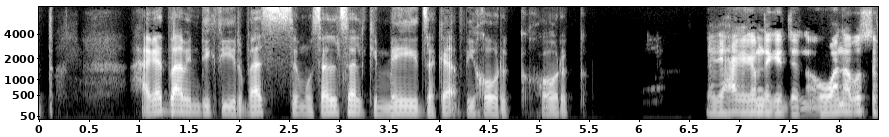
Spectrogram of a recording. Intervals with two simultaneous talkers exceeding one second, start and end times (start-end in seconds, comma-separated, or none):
none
